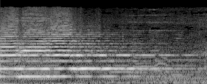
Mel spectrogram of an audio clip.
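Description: A man's amplified voice holding one long, high chanted note with a slight waver, tapering off near the end.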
